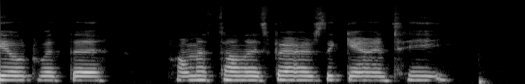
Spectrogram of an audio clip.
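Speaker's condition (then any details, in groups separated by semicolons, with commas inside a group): Friedreich's ataxia; wheelchair user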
